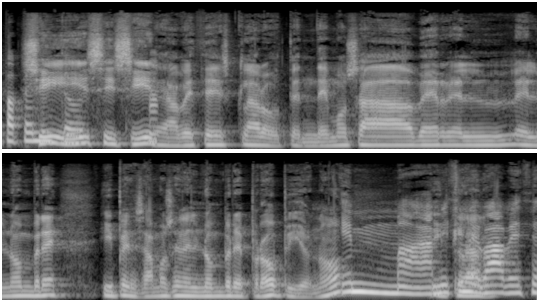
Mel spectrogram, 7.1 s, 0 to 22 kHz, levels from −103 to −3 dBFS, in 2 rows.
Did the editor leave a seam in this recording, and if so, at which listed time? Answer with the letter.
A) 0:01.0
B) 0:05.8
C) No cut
A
